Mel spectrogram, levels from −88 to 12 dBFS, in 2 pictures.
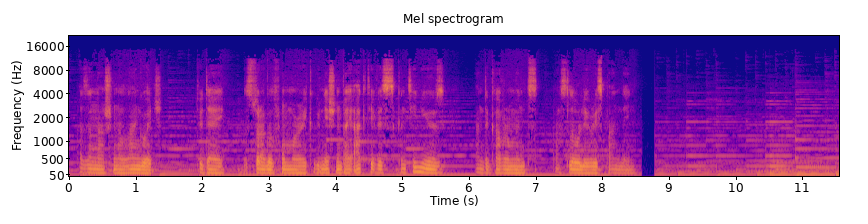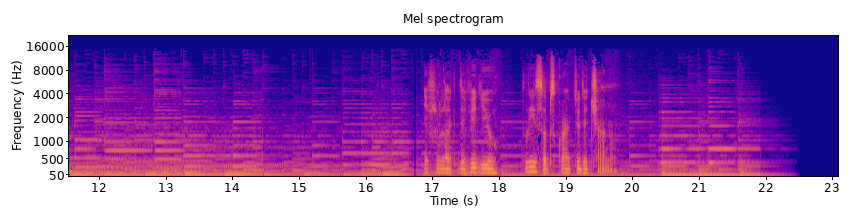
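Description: Three abrupt level drops of about 6 dB interrupt the sound, from 8.11 to 10.51 s, 14.46 to 15.93 s, and 21.92 s to the end. The likely cause is one channel dropping out: the mono sum loses half its shared content, and one-sided material vanishes.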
